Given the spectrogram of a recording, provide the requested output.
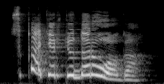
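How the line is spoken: Yelled after him. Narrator (Russian): завопила ему вслед Белочка

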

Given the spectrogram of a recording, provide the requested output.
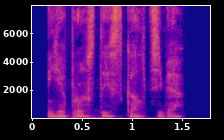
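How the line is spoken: Barely audible whisper. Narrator (Russian): прошептал так тихо, что этого не слышал никто

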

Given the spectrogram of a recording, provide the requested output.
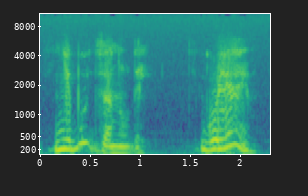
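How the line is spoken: Cheerful exclamation. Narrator (Russian): воскликнула она

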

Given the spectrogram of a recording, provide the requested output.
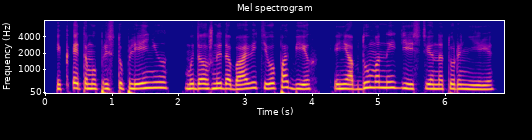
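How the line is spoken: Grumbling. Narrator (Russian): заворчал Роберт

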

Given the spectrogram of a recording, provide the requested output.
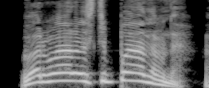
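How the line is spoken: Man yelling. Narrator (Russian): орал мужик с брюшком

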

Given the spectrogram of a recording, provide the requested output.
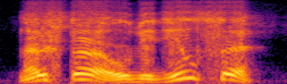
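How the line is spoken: Sergeant shouting. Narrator (Russian): крикнул сержант

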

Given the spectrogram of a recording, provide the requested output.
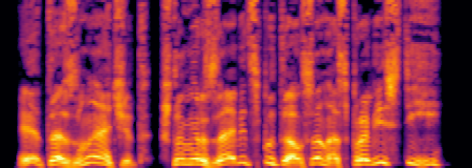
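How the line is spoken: Pleased loud laughter. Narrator (Russian): расхохоталась пиратка, крайне довольная ситуацией

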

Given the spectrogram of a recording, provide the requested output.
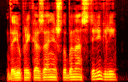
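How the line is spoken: Calm chief answering. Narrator (Russian): спокойно ответил вождь

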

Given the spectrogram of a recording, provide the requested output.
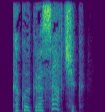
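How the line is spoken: Young woman's whisper. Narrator (Russian): прошептала юная герцогиня Шартерская, мадам Люцифер

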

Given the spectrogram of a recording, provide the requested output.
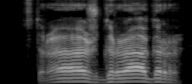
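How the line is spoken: Booming voice. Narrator (Russian): прогудел

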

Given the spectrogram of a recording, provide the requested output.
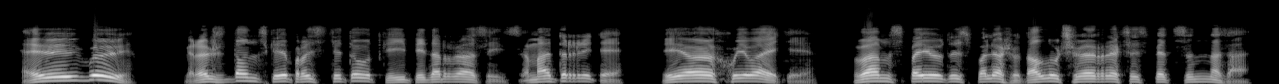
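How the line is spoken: Thunderous yell. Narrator (Russian): Тимоха громовым голосом заорал

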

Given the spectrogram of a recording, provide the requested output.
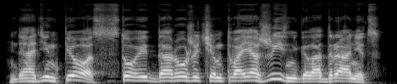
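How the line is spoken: Fat man's angry yell. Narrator (Russian): Завопил толстяк

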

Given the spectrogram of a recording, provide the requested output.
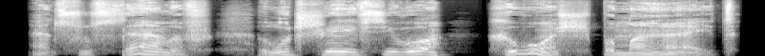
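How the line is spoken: Creaky, like old samovar. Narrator (Russian): проскрипел Кощей, как старый самовар

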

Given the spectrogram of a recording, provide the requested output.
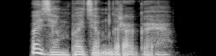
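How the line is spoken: Sympathetic whisper. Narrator (Russian): сочувственно прошептала медсестра

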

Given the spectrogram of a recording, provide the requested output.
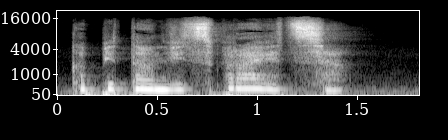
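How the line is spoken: Hopeful whisper. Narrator (Russian): с надеждой прошептала лагартианка

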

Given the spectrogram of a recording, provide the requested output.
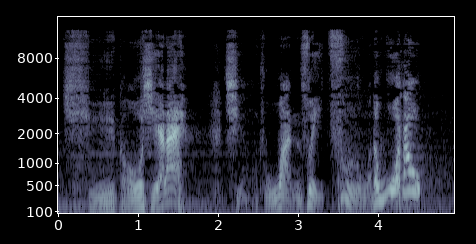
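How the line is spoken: Gritted-teeth sinister laugh. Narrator (Chinese): 印四咬牙狞笑着

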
